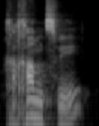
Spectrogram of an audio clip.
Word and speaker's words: Chacham Tzvi: Although you pronounce his name as a Svardi, Chacham Tzvi, he himself was Ashkenazi, as his last name indicates.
